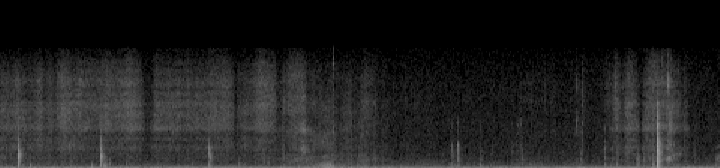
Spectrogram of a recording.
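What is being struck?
Paper magazine pages.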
